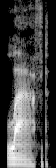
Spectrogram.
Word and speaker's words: laughed: Popped, walked, bluffed, laughed. I'm not saying laughed. I'm not saying laughed. I'm saying laughed. Laughed.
